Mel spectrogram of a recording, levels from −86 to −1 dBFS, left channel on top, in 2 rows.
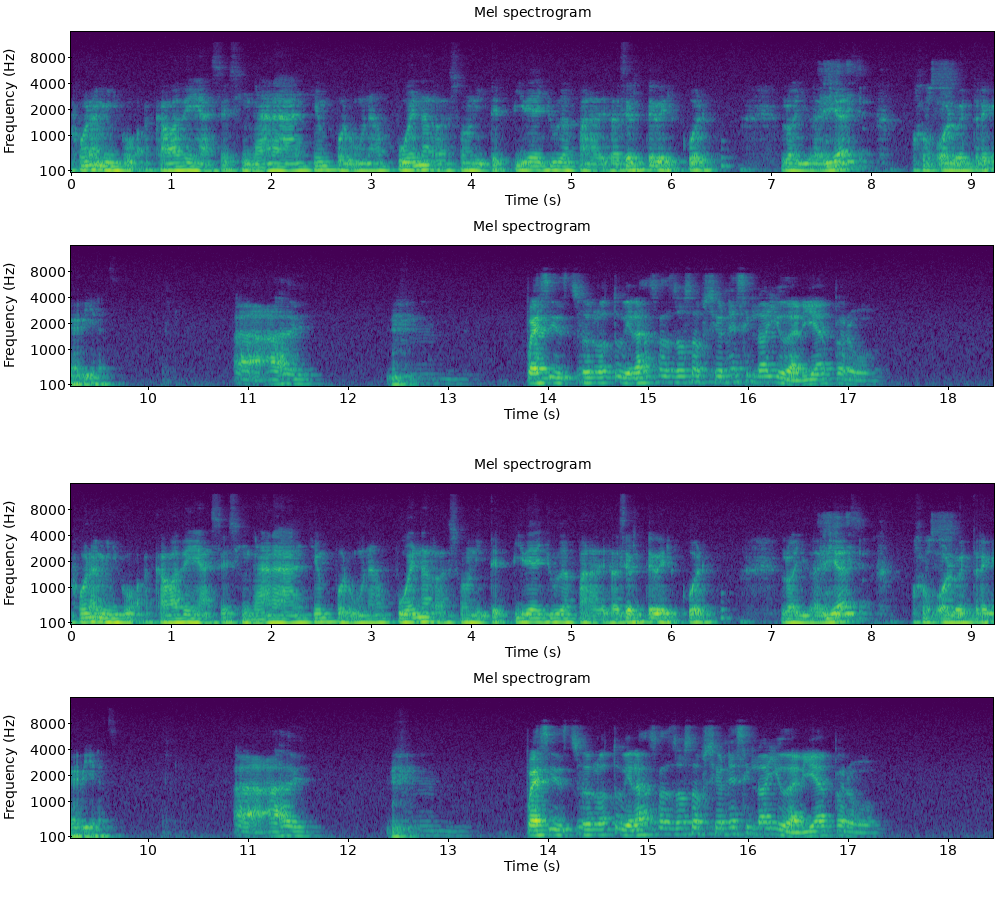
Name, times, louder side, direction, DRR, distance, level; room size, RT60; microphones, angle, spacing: voice 1, 0.0-6.4 6.7-9.6 12.4-12.7, right 1 dB, 65° right, 4 dB, 1.6 m, -21 dB
voice 2, 8.5-8.8 10.9-11.6 12.5-13.2 13.8-17.3, right 1 dB, 20° right, 2 dB, 1.5 m, -25 dB
13.5 x 5.1 x 2.2 m, 0.37 s
head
